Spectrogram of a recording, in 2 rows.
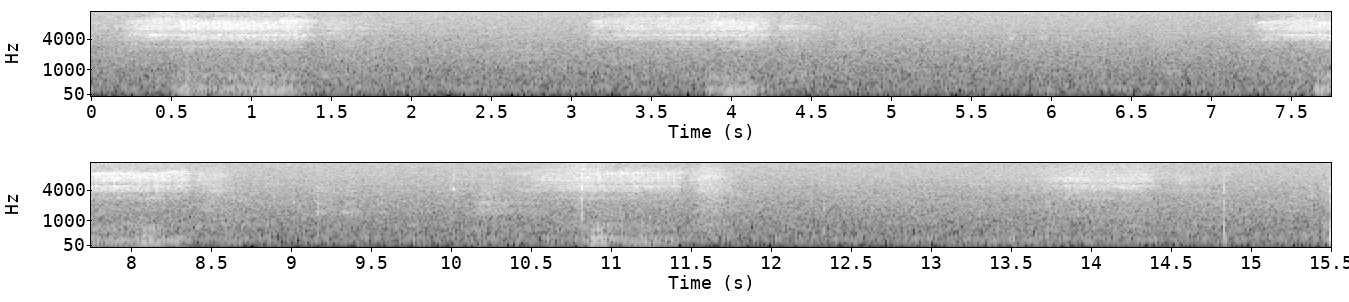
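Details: Snoring in two sleepers: slow, rhythmic snoring with low rattling breaths and hissy exhalations, about 8 to 10 breaths a minute, over steady room noise.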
